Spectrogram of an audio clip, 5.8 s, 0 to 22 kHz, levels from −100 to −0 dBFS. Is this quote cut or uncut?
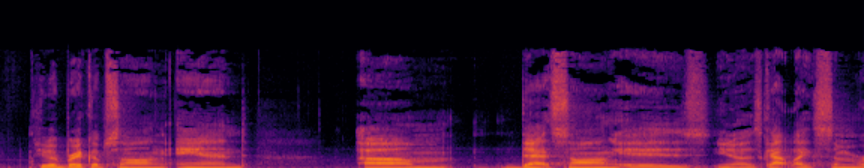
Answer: uncut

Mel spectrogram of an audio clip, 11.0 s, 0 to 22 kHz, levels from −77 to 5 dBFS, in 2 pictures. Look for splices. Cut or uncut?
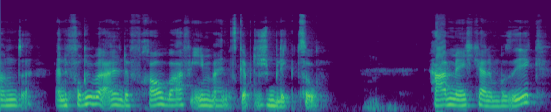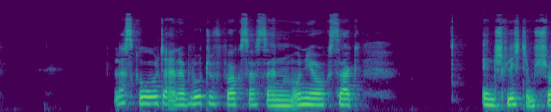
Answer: uncut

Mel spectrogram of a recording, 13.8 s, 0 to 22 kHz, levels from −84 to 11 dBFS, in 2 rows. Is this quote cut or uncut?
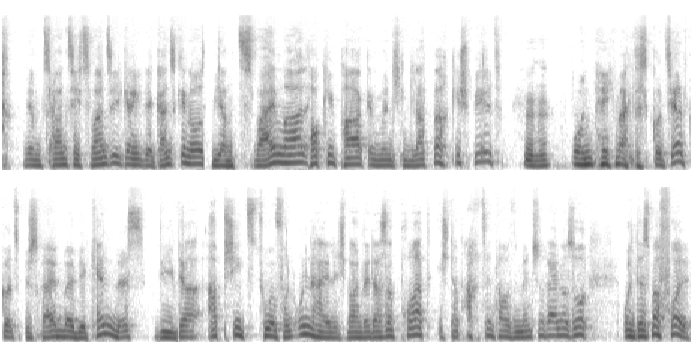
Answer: cut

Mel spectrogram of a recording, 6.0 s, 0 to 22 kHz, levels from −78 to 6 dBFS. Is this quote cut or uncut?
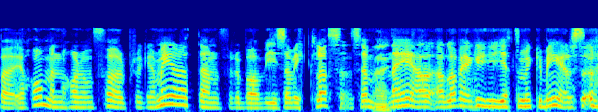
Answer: uncut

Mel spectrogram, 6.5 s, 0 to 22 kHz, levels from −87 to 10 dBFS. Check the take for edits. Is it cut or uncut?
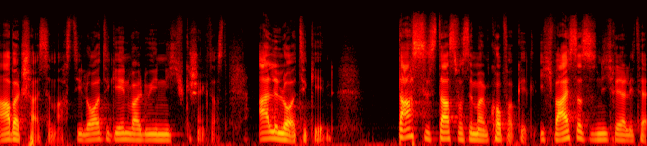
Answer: cut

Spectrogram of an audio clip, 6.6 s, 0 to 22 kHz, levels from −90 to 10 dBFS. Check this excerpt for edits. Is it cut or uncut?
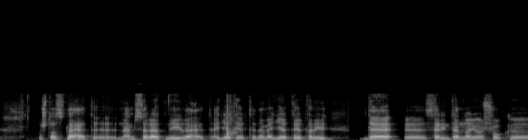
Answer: uncut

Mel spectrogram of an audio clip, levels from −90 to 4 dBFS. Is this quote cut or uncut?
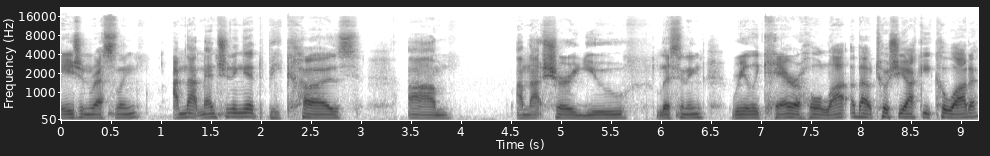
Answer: uncut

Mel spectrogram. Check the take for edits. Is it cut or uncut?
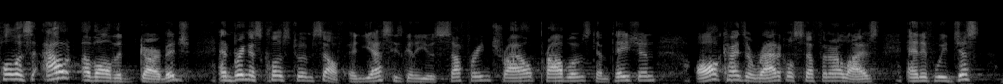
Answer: uncut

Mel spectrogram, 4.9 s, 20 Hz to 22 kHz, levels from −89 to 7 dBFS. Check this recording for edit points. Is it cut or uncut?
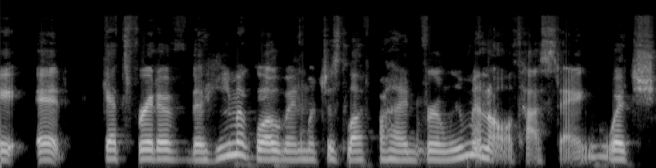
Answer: uncut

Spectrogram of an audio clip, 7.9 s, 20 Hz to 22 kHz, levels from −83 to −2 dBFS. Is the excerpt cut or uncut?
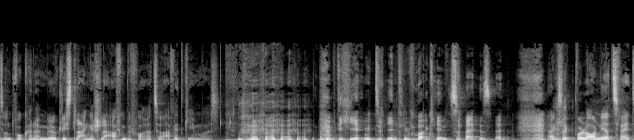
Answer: cut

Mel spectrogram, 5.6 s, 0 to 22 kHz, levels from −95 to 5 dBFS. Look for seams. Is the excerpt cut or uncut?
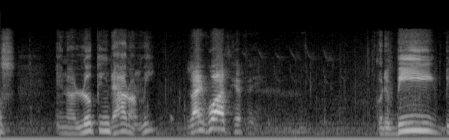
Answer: cut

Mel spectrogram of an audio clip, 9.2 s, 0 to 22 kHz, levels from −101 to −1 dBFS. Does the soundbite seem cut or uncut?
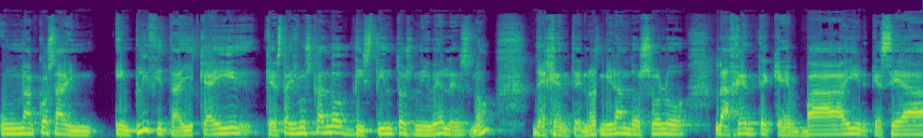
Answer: cut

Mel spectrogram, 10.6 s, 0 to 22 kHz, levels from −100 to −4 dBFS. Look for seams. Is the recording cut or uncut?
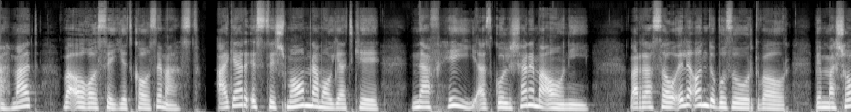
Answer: uncut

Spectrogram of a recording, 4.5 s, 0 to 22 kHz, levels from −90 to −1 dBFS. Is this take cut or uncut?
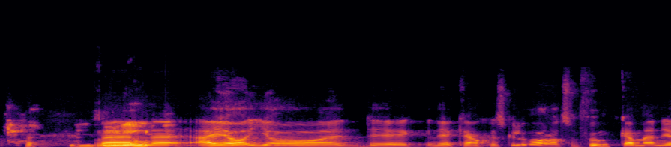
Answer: uncut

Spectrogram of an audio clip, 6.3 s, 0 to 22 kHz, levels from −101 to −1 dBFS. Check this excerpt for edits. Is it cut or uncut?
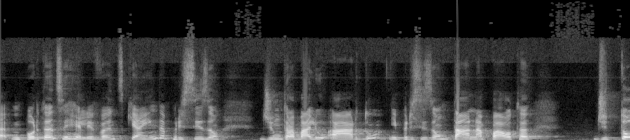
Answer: uncut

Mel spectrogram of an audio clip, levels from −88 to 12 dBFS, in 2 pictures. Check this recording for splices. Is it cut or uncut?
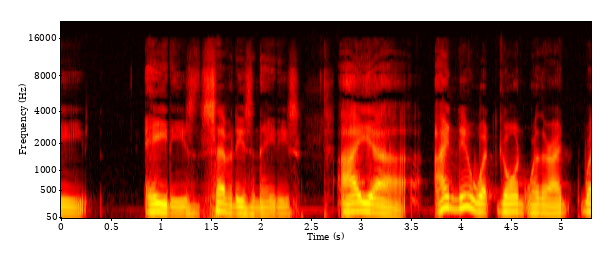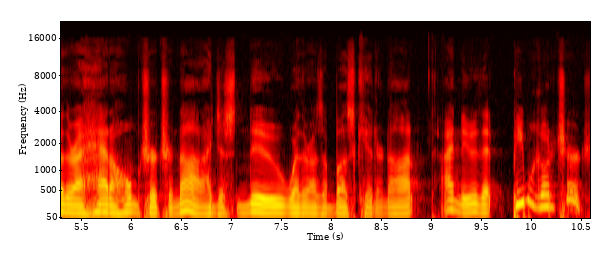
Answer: cut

